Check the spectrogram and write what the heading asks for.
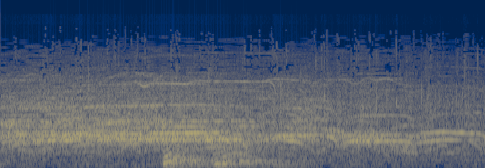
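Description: A crowd applauds steadily, dense clapping filling the whole stretch with scattered cheers and whoops rising through it, loud and sustained without a break.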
